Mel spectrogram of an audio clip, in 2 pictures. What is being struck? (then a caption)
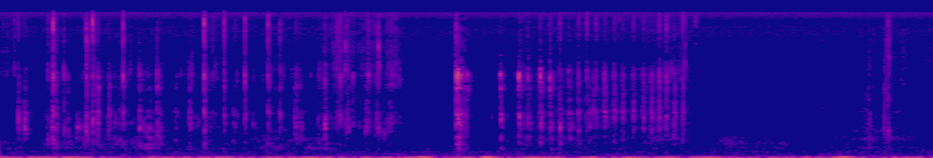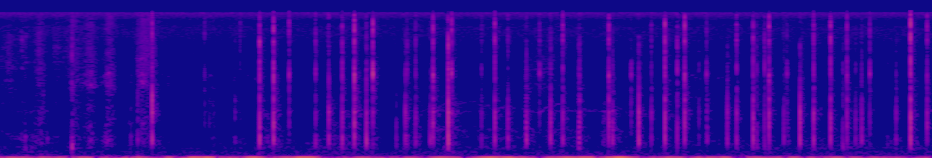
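Leather purse. Long nails tap and scratch a leather purse, making many quick, bright clicks and dry scratching textures. A steady low hum runs beneath the quiet taps throughout.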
